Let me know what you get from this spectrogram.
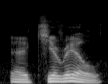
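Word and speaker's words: Kirill: But yeah, even the the Kiril, he pronounces it Kil, right? or something like that, which is it does feel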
